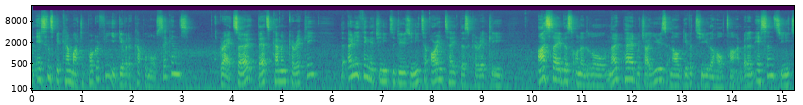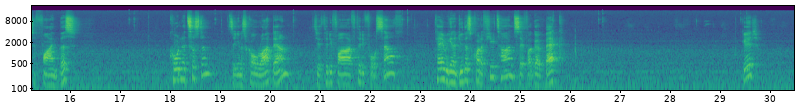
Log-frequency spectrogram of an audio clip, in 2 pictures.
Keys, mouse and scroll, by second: 3.6 scroll, 4.9 click, 8.0 click, 9.8 click, 17.3 click, 20.4 click, 20.9 scroll, 22.7 click, 26.6 click, 29.5 click.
